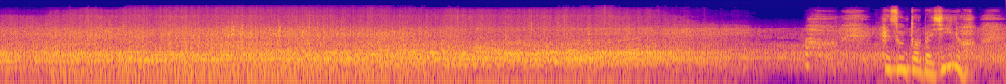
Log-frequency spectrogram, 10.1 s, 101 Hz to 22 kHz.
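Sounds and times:
churning water from a large motorboat: 0:00.0 - 0:07.6
large motorboat roaring past at speed: 0:00.0 - 0:10.0
speech: 0:08.9 - 0:10.0.

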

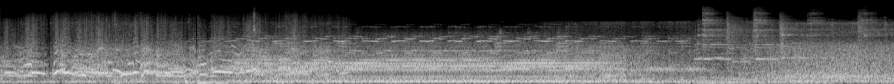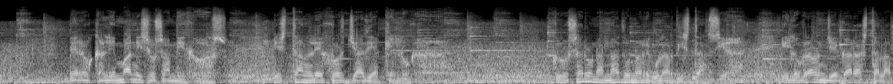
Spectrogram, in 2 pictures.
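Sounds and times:
dogs barking and yipping: 0:00.0 - 0:03.5
rumbling noise: 0:00.0 - 0:17.8
speech: 0:10.0 - 0:13.8, 0:14.5 - 0:17.8.

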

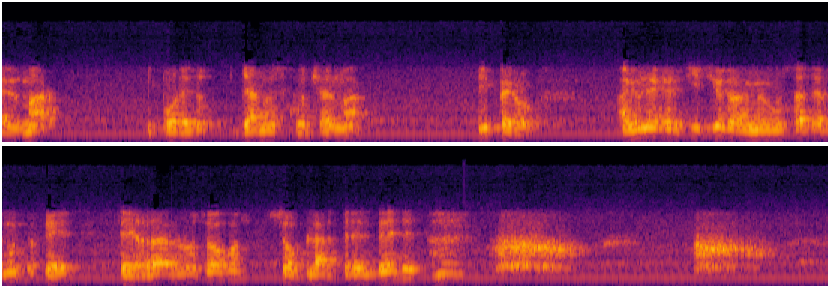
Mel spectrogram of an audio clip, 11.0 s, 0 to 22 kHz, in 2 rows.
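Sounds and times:
steady low hum: 0:00.0 - 0:11.0
speech: 0:00.1 - 0:02.5, 0:03.2 - 0:09.4
crows cawing outdoors: 0:08.8 - 0:11.0.

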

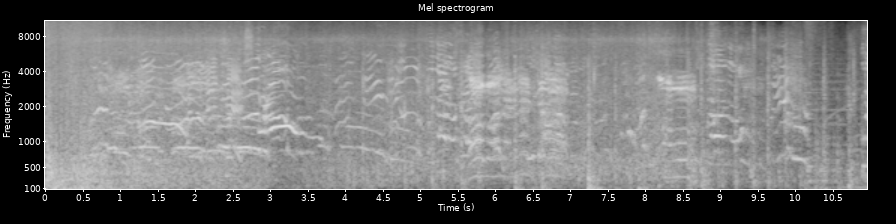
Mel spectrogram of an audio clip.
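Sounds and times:
steady wind: 0:00.0 - 0:10.9
water noise: 0:00.0 - 0:10.9
many voices of a ship's crew shouting over one another: 0:00.6 - 0:07.2.

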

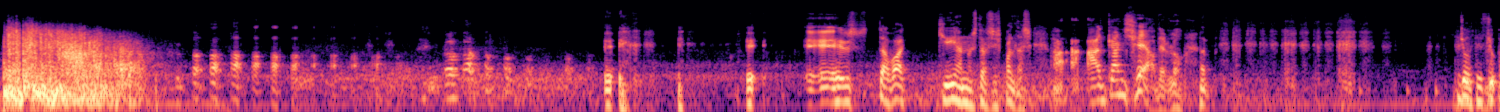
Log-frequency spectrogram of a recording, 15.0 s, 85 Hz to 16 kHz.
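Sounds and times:
gunfire volley aimed at a hut: 0:00.0 - 0:01.8
sharp separate gunshots cracking: 0:00.0 - 0:01.9
laughter: 0:01.8 - 0:07.6, 0:11.6 - 0:14.8
speech: 0:06.0 - 0:06.7, 0:07.4 - 0:13.5, 0:14.6 - 0:14.9.

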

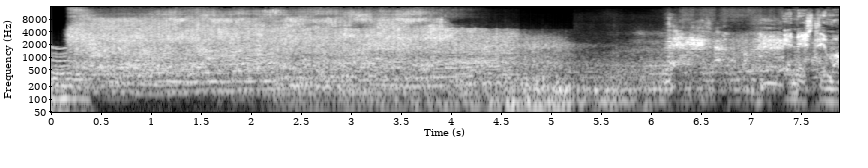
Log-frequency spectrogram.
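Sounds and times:
motor scooter engine racing at full throttle across villa gardens in Cairo: 0:00.1 - 0:06.3
laughter: 0:06.1 - 0:07.8.

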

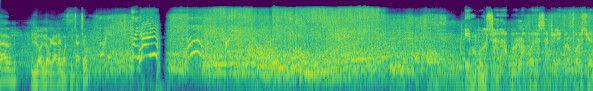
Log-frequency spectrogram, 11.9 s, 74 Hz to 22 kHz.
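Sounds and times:
speech: 0:00.0 - 0:02.4, 0:09.3 - 0:11.8
motorcycle engine roaring and revving while speeding toward a ramp: 0:03.2 - 0:09.2.

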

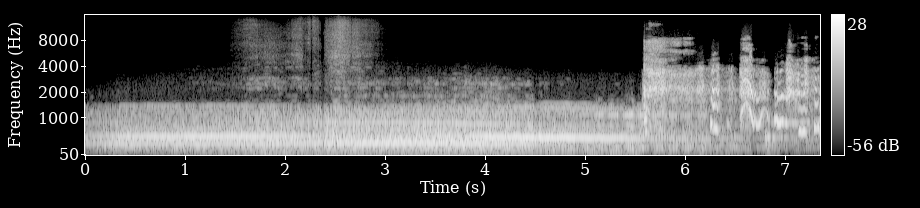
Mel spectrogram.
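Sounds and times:
racing car engine at full throttle during a race: 0:00.2 - 0:05.6
laughter: 0:05.6 - 0:07.3.

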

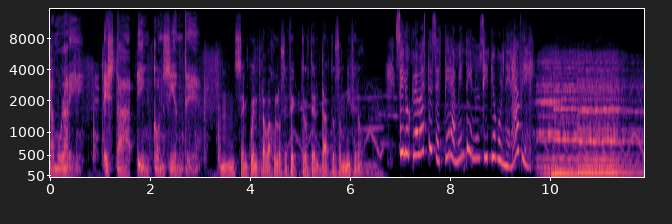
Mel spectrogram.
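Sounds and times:
speech: 0:00.0 - 0:07.0, 0:07.7 - 0:10.7
police siren wailing: 0:04.7 - 0:06.8, 0:09.8 - 0:11.8.

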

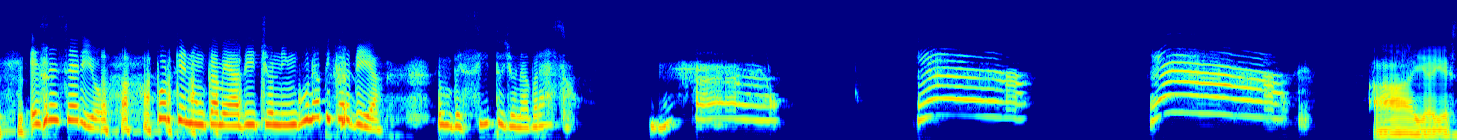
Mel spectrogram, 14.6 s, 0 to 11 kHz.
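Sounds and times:
laughter: 0:00.0 - 0:03.8
speech: 0:00.1 - 0:05.8, 0:06.5 - 0:07.3, 0:13.7 - 0:14.5
female cat meowing with a plaintive wailing tone: 0:09.2 - 0:10.3, 0:11.5 - 0:12.9.

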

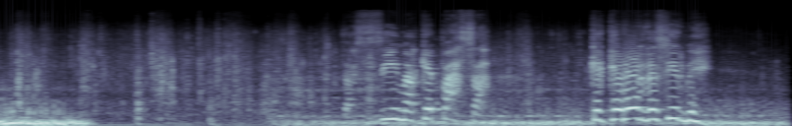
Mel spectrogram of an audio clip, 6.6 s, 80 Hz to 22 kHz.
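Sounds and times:
tiger roaring threateningly: 0:00.0 - 0:05.1
tiger's quieter rumbling growl: 0:00.0 - 0:06.3
speech: 0:02.9 - 0:04.4, 0:05.0 - 0:06.0.

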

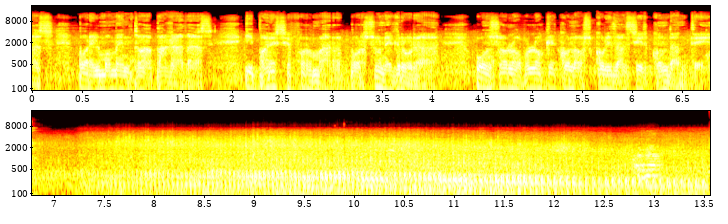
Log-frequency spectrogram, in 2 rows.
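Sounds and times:
speech: 0:00.1 - 0:07.0
motor launch engine droning beside a ship's boarding ladder at night: 0:07.0 - 0:13.5.

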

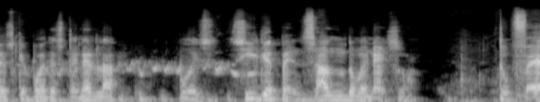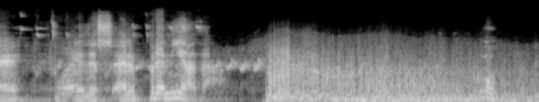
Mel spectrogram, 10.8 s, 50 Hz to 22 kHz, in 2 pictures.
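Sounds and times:
speech: 0:00.0 - 0:04.2, 0:05.1 - 0:08.5
rumbling thunder: 0:08.0 - 0:10.7.

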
